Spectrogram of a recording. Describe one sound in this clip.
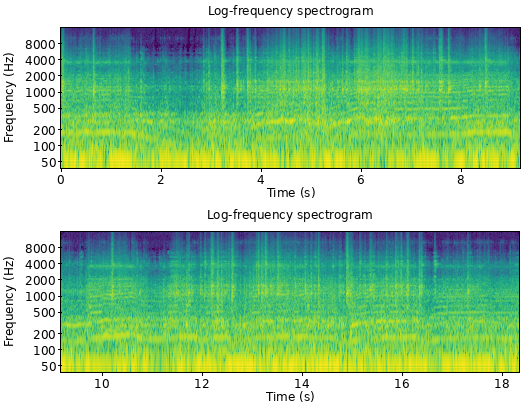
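Gravel and stones clatter against the underside of a car.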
